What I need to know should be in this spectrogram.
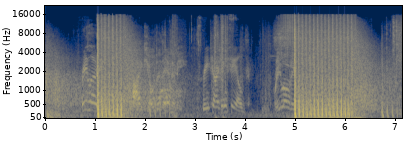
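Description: Rapid bursts of automatic gunfire rattle loudly.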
